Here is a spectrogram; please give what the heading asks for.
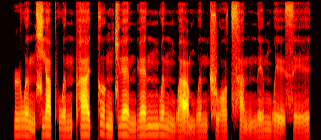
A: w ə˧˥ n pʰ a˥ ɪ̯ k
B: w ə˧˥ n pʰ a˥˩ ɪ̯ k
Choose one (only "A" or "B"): A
